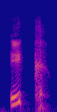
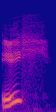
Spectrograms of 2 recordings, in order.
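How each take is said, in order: First: It is said in a Berlin accent. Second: It is said in standard German.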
